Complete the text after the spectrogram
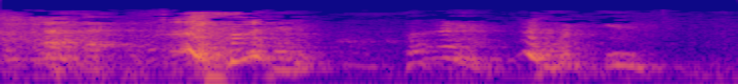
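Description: Someone coughs repeatedly, a few harsh, throaty bursts separated by short pauses, with no other sounds around them.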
